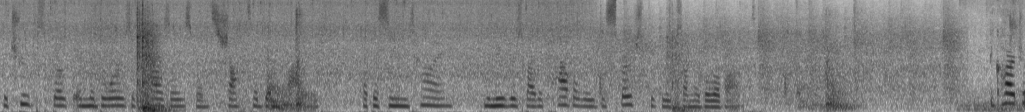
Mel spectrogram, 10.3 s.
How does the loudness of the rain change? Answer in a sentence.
The volume of the rain stays about the same.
